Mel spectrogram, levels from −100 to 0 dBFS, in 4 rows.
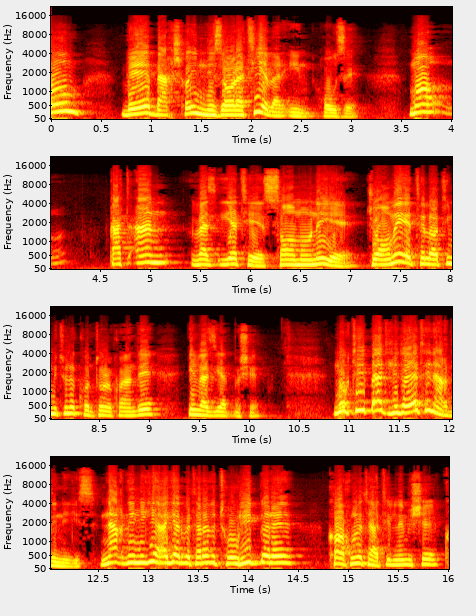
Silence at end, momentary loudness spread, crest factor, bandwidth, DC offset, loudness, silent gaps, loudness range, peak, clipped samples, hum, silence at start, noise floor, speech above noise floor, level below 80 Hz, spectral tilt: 0 s; 9 LU; 8 dB; 16 kHz; under 0.1%; -19 LUFS; none; 4 LU; -12 dBFS; under 0.1%; none; 0 s; -46 dBFS; 27 dB; -52 dBFS; -5 dB/octave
